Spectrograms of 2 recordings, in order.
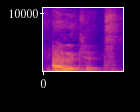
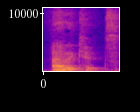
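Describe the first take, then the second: The two takes are said the same way.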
